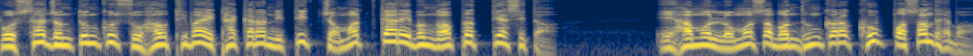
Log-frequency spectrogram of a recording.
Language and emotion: Odia, surprised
